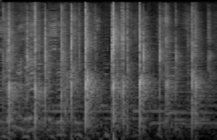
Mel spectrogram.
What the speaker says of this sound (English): The magistrate's speech is met with applause.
